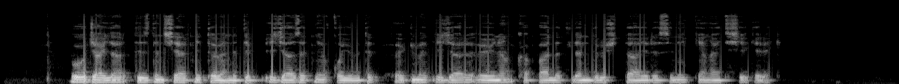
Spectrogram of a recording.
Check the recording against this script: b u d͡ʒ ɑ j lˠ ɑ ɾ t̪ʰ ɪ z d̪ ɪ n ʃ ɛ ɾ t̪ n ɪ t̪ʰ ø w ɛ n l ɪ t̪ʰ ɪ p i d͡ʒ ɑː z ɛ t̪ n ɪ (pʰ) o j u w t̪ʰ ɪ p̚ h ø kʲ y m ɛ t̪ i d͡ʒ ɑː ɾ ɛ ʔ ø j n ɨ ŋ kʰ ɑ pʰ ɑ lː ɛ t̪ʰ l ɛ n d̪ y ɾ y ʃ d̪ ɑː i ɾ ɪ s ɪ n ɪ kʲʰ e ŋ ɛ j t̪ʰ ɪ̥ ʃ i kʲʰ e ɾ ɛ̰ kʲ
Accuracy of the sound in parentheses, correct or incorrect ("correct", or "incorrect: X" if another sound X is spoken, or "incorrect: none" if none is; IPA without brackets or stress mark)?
incorrect: qʰ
